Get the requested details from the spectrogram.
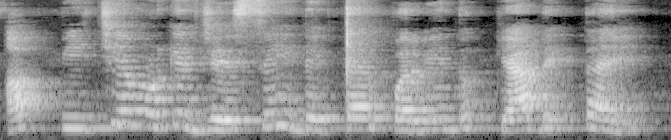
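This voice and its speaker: A woman tells a horror story casually, chatting to her listeners as friends. Her voice is high and lively with suspense. The room around her is echoey. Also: moderate pace, slight background noise.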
